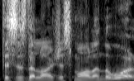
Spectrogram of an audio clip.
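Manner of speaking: usual speaking voice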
